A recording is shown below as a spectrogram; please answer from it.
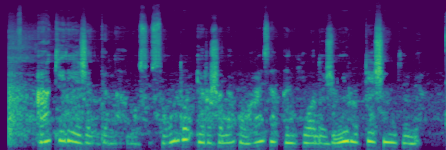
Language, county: Lithuanian, Kaunas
